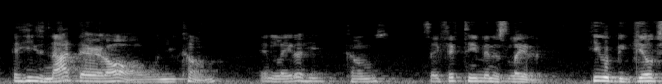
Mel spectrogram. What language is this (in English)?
English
